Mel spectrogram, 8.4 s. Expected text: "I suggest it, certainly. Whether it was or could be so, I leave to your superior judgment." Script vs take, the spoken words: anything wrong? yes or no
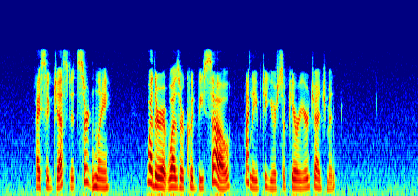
no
